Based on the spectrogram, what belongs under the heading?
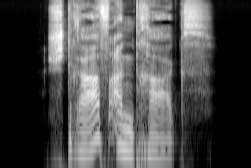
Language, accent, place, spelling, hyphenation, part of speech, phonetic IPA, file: German, Germany, Berlin, Strafantrags, Straf‧an‧trags, noun, [ˈʃtʁaːfʔanˌtʁaːks], De-Strafantrags.ogg
- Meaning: genitive singular of Strafantrag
